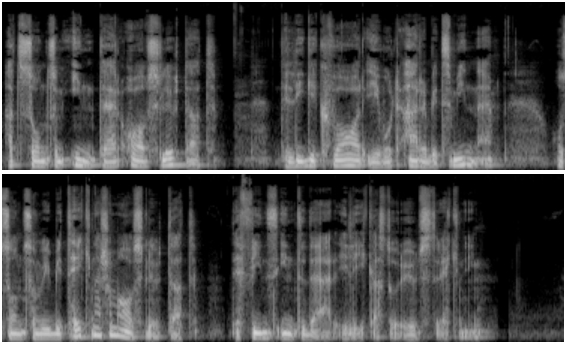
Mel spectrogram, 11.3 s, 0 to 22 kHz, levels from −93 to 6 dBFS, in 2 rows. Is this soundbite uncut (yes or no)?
yes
